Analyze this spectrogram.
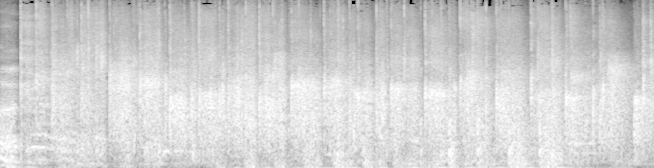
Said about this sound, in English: Go. Go give it a clap.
